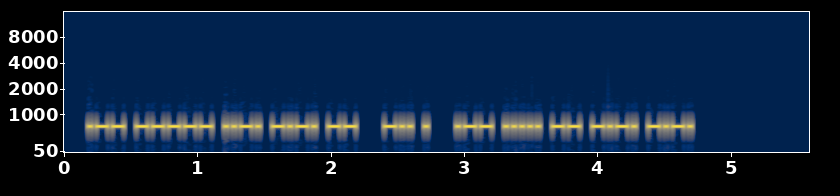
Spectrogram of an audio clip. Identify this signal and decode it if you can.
Morse code, heard as a keyed tone, about 40 wpm, 700 Hz. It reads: W0FCM DE W5MCC
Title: USA Callsign DE Callsign - 5 Characters - 40wpm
